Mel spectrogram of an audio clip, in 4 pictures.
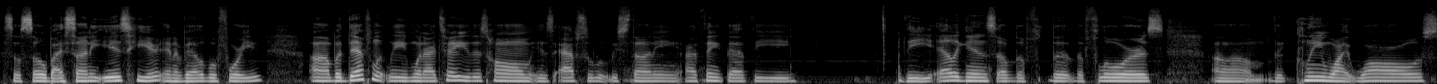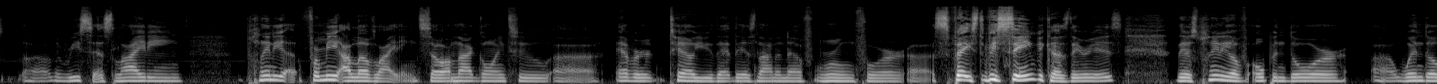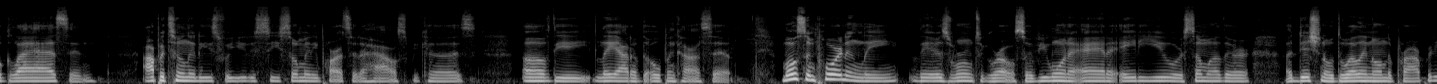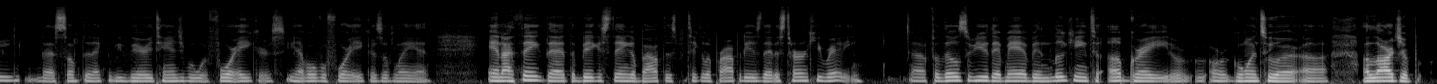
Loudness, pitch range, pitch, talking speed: -24 LUFS, 150-165 Hz, 155 Hz, 185 wpm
